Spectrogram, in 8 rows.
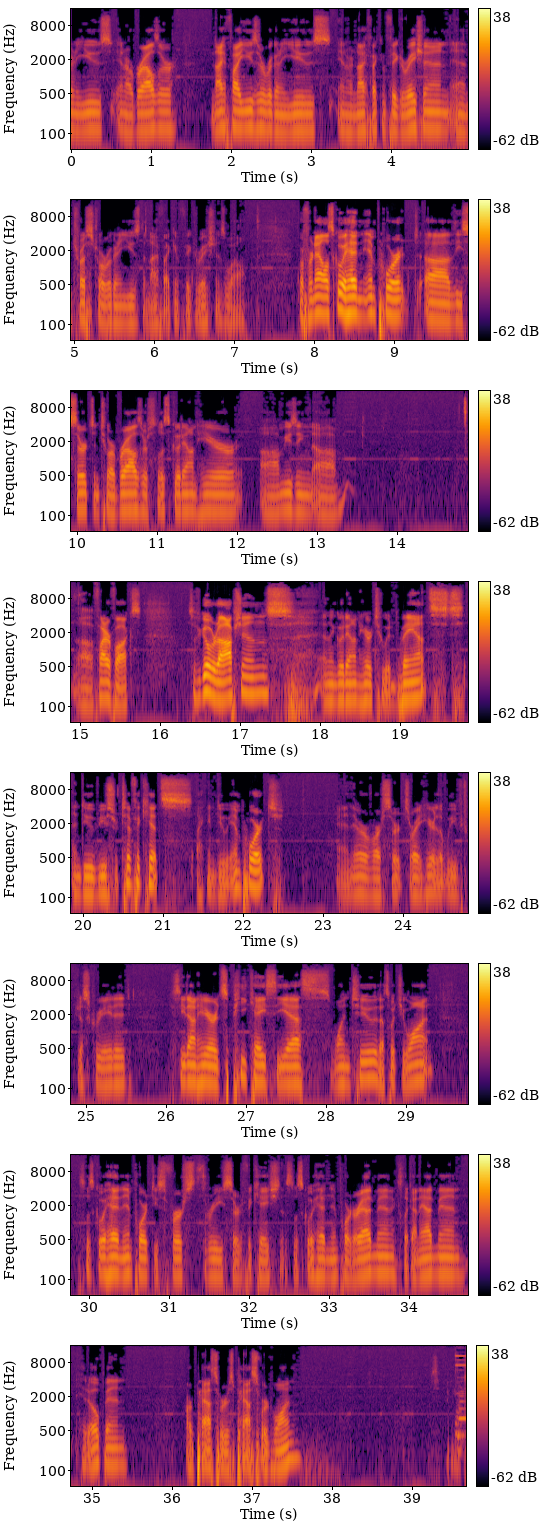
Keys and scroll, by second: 36.2-39.4 typing.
